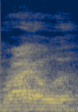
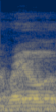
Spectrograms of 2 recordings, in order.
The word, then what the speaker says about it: Raiola: I've heard some people pronounce his name Raiola, but the more consistent pronunciation has been Raiola, so Dylan Raiola.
